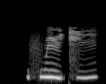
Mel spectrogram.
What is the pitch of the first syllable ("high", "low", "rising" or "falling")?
falling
